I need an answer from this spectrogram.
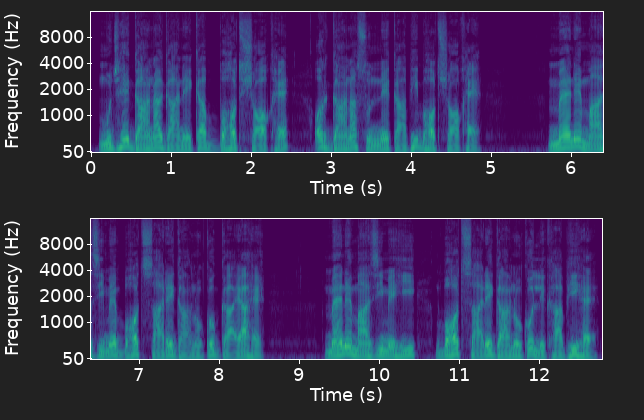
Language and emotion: Urdu, neutral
